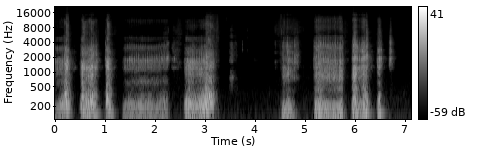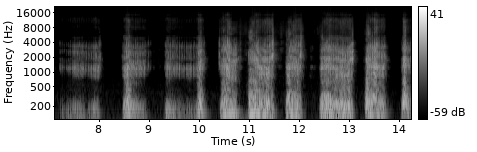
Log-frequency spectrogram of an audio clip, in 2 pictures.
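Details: Two-year-old female Jack Russell Terrier growling while fighting for her favourite toys, with breathing, licking and sniffing; rough, low grinding growls in short bursts of one or two seconds, broken by brief silences.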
